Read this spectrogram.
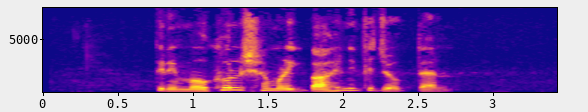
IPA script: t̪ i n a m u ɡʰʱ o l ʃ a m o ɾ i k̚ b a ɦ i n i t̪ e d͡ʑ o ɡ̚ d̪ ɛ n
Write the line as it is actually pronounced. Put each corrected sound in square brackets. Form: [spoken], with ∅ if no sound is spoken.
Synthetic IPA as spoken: t̪ i n [i] m [o] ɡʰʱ o l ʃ a m o ɾ i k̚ b a ɦ i n i t̪ e d͡ʑ o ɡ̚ d̪ ɛ n

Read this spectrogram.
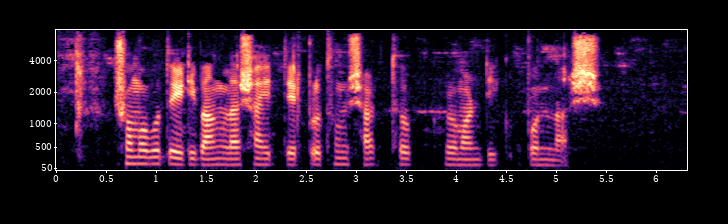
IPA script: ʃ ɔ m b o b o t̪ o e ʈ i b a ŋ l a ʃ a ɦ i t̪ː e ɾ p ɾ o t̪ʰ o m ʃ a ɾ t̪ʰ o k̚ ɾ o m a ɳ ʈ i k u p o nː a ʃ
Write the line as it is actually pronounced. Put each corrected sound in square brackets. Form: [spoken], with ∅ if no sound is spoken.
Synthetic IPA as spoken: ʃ ɔ m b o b o t̪ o e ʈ i b a ŋ l a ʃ a ɦ i t̪ː e ɾ p ɾ o t̪ʰ o m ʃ a ɾ t̪ʰ o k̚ ɾ o m a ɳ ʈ i k u p o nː a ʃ

